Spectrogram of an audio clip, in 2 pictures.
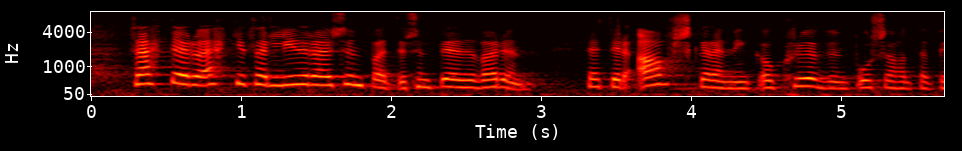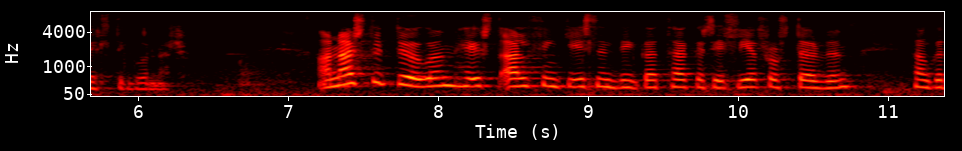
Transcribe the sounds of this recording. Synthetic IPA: θɛht̪ɛɾʏɛhcɪθaɾliːðɾaðɪsʏmpaːjt̪ʏ̥sɛmpɛːðʏvaɾʏm | θɛht̪ɛɾavskɾajmiŋkawkʰɾœːvʏmpuːsaɦɔlt̪apɪr̥t̪iŋkʏɾnaɾ̥ | a̰wnajst̪ʏt̪œːɣʏmɦejwst̪alθiɲcɪist̪lɛnt̪iŋkat̪ʰaːkasjɛl̥jɛːfɾawst̪œɾvʏm | θawŋka

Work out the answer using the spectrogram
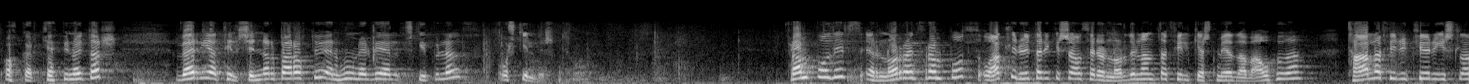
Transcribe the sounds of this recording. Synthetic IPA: ɔhkaɾ̥cʰɛhpɪnœːɥjt̪aɾ̥vɛɾjat̪ʰɪlsɪnːaɾpaːɾawht̪ʏɛnɦunɛɾvɛːlscɪːpʏlœɣðɔɣscɪlvɪ̰r̥k | fɾampɔːðɪðɛɾnɔrːajnt̪fɾampɔːðɔɣat̪lɪɾʏːt̪aɾiːcɪsawθejraɾnɔɾðʏlant̪afɪlcɛst̪mɛðavaːwhʏɣa | t̪ʰaːlafɪɾɪɾ̥cʰœːɾɪist̪la

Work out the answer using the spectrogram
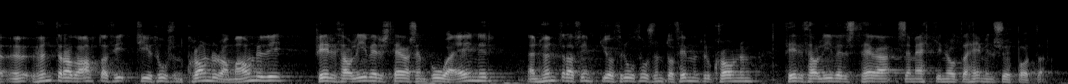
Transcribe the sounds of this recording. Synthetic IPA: hʏnt̪ɾaðɔɣawht̪aθt̪ʰiːjʏθuːsʏnt̪̚kʰɾoːwnʏɾawmaːwnʏðɪ | fɪɾɪɾ̥θawliːveɾɪst̪θɛːɣasɛmpuːaeːjnɪɾ̥ɛnɦʏnt̪ɾaðfɪm̥t̪jɔθɾjuːθuːsʏnt̪ɔfɪmhʏnd̪ɾʏɾkʰɾoːwnʏm | fɪɾɪɾ̥θawliːvɛɾɪst̪θɛːɣasɛmɛhcɪnoːwt̪aɦejmɪlsʏhpowht̪a̰ɾ̥

